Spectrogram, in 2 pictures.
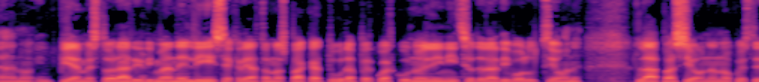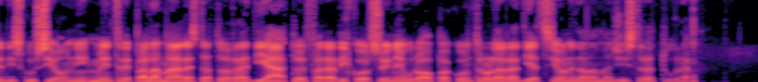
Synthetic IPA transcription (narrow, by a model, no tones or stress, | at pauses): a̰ːno̰ʔilpiɛmːest̪oɾaːɾirimaːnelisiɛkːɾeaːt̪aunaspakːat̪uːɾaperkwalkuːnoɛlːinit̪sːjod̪elːaɾivolut̪sːjo̰ːnḛ | laːpːasːjoːnanokwest̪ed̪iskusːjo̰ːniment̪ɾepalamaːɾɛst̪aːt̪orad̪jaːt̪oefaɾarːikorsoinewɾɔːpakont̪ɾolaɾad̪jat̪sːjoːned̪alːama̰d͡ʒḭst̪ɾa̰t̪ṵːɾa̰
